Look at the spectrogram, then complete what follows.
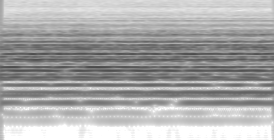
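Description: Background music: sustained, steady organ-like keyboard chords.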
